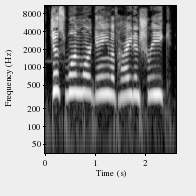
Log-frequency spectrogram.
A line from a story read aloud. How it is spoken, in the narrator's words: he pleaded to Big Mama Mummy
